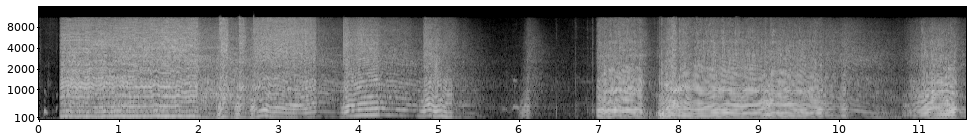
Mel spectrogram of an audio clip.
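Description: Dirt bike engine revving hard, its pitch sweeping up and down again and again. It drops away briefly about halfway through, then revs up and down again.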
